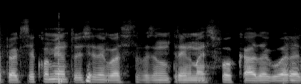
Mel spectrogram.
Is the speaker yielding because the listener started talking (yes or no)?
yes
